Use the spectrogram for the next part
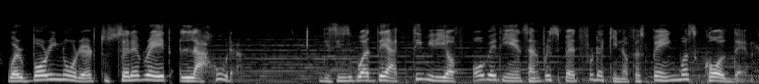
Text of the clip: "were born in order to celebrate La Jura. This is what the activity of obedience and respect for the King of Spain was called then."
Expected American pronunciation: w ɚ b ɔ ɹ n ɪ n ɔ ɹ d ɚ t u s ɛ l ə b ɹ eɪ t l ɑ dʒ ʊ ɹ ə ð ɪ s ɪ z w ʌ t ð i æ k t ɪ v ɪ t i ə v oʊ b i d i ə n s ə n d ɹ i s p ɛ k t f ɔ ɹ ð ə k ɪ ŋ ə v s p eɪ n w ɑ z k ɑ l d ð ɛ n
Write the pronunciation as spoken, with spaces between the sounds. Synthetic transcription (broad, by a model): w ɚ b ɔ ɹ ɪ n ɔ ɹ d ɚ t u s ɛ l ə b ɹ eɪ t l ɑ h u ɹ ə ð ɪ s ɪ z w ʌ t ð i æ k t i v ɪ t i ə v oʊ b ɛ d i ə n s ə n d ɹ i s p ɛ k t f ɔ ɹ ð ə k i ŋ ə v s p eɪ n w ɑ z k ɑ l d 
